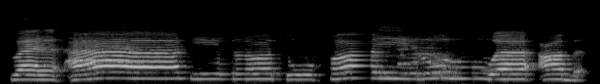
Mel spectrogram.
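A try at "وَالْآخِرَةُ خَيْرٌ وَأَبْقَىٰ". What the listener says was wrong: Coba wal a-nya tidak boleh terlalu panjang. Wal a wal akhiratu khairun wa abqa.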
